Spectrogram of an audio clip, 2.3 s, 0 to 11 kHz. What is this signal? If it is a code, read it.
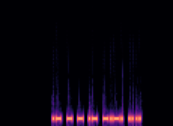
Morse code, heard as a keyed tone, about 52 wpm, 700 Hz. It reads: ATTACH
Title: Six Letter Words - 50wpm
